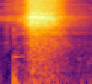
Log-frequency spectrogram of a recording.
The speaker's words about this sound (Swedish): det var julmust. Det är ljudet av varm Pepsi.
